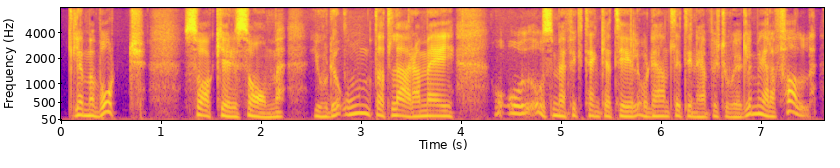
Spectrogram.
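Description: A man being interviewed as an author, talking reflectively with pauses and restarts. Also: medium pitch, lively intonation, breathy edge, no room sound. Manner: thoughtful, pausing, with restarts and fillers. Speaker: author, guest.

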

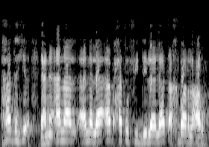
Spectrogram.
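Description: A man lectures on Islamic law at a quick clip, his voice sitting a little high. He presses each point with emphasis and speaks straight to his students. The recording sounds dull and lo-fi. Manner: rapid, emphatic, addresses students directly. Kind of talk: seminary lecture.

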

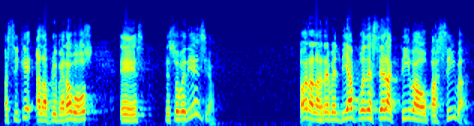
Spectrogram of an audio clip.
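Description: A man's voice: sits high, normal speed, highs cut off. A man, a pastor, preaching an earnest sermon to his congregation and acting out everyday family scenes with humor. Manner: earnest, acts out parents scolding children with humor.

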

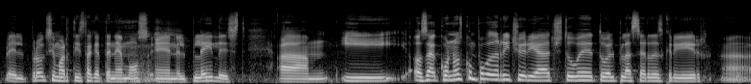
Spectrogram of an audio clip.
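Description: A man's voice: fairly high pitch, clear, resonant tone. A man hosting a casual interview, talking hesitantly and dropping English fillers into his speech. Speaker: host.

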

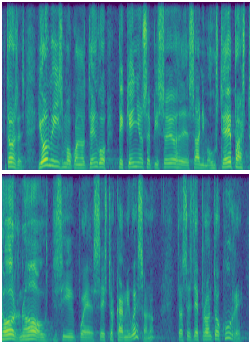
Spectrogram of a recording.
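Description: Animated preaching man in a reverberant church. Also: a little high. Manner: animated preaching that mixes in English phrases and acts out quick inner dialogues. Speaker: pastor. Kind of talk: sermon. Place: church sanctuary. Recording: long hall reverb in a church.

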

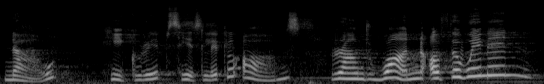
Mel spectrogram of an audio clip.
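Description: A dark, breathy fortune-teller. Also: female voice, sits high, big pitch swings, takes it slowly, in a large hall, heavily acted. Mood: excited. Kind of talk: radio play acting.

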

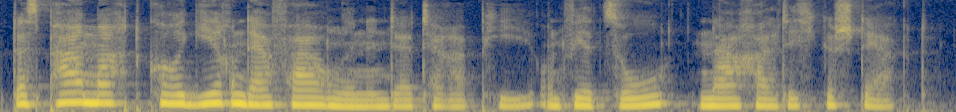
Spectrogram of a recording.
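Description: A woman couples therapist calmly reading a nonfiction book aloud in a measured way. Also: fairly low pitch.

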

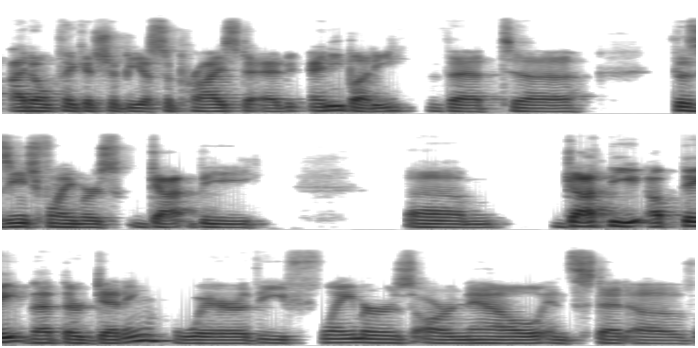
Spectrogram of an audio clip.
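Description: A man co-hosting a podcast, talking through game rule changes in a loose, rambling way with many fillers and restarts. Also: medium pitch. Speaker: podcast co-host. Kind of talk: casual gaming chat.

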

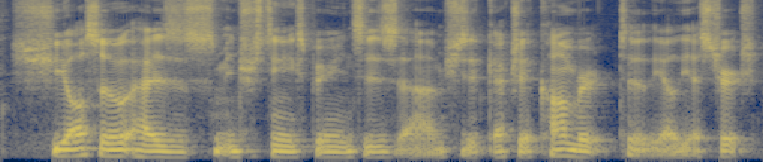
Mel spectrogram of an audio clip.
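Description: Gravelly male podcast co-host. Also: on the low side, fairly even intonation, brisk. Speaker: guest co-host. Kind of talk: casual podcast chat.

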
